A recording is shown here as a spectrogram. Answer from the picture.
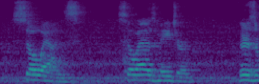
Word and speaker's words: psoas: ilium and then the psoas major you don't pronounce the pain another sign of P so as so as major there's a bursa so as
